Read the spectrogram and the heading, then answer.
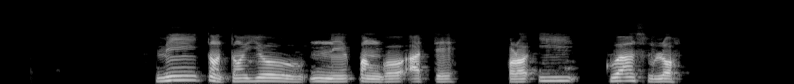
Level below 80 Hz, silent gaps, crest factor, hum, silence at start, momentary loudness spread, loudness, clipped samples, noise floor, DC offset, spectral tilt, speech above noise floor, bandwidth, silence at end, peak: -66 dBFS; 4.70-5.08 s, 5.84-6.06 s; 18 dB; none; 1.55 s; 11 LU; -17 LUFS; under 0.1%; under -90 dBFS; under 0.1%; -10 dB/octave; over 73 dB; 4.5 kHz; 1.15 s; 0 dBFS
